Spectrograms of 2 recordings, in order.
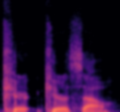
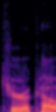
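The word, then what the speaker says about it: Curaçao: you say the name of this country again curacao curacao thank you thank you curacao excludes the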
